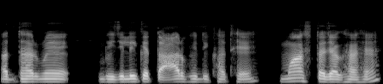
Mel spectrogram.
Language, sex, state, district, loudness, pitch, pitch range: Chhattisgarhi, male, Chhattisgarh, Jashpur, -18 LUFS, 130 Hz, 120-130 Hz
